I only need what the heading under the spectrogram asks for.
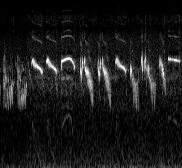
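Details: Lark song, used to mark territory and attract a mate: clear descending whistled slurs and short chirps repeated in a lively series against faint background hiss.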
